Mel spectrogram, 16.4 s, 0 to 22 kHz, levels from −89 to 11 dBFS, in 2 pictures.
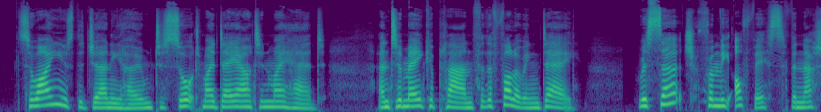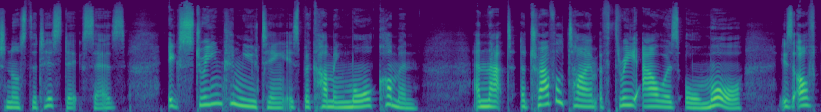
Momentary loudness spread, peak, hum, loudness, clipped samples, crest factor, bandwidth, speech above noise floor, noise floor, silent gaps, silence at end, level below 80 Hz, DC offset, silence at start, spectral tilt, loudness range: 10 LU; -2 dBFS; none; -21 LUFS; under 0.1%; 20 dB; over 20 kHz; 39 dB; -60 dBFS; none; 0.05 s; -62 dBFS; under 0.1%; 0.2 s; -4.5 dB/octave; 4 LU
